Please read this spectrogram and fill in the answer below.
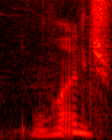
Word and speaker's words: Wunch: Remember when in the other episode he's like, "Wunch rhymes with lunch.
